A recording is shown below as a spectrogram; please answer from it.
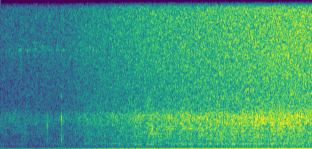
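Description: Steady outdoor noise at a nest-camera microphone, with a faint, even buzz through it, swelling gradually louder. Two faint ticks come about a second in.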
